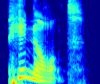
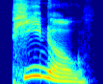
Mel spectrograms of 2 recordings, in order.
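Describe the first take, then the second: First: "Pinot" as PIN-ot; short i and a final T in "Pinot"; sounded-T Pinot. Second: "Pino" as PEE-no; long ee and no T in "Pino"; silent-T Pinot. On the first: Streamer comparing "Pinot" as PIN-ot, sounded T. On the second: Streamer comparing "Pino" as PEE-no, silent T. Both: Shown as a demonstration. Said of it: "How do you pronounce it?".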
